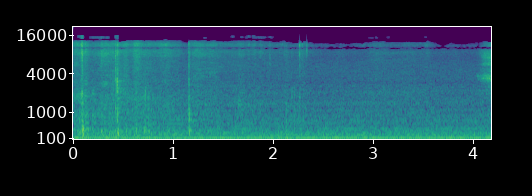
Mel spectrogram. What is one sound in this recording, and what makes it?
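A cardboard box lid is lifted open.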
